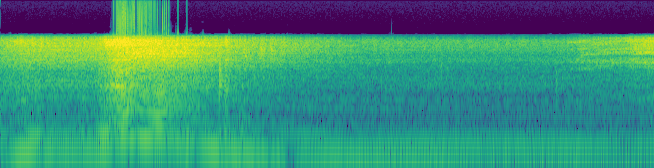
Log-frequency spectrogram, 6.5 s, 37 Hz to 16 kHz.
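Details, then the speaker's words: Engine warm after about 1.5–2 minutes on an 85°F day, with new OEM idle air control valve still sticking: short rev blip drops back to a low, even idle near 800 rpm, no misses or ticking; valve adjustment considered. "I just wanted to show it's running about a minute and a half 2 minutes maybe on 85° day down to 800 it'll get down to 750 and do just fine"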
